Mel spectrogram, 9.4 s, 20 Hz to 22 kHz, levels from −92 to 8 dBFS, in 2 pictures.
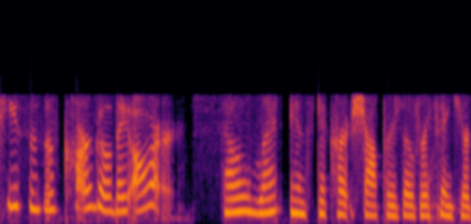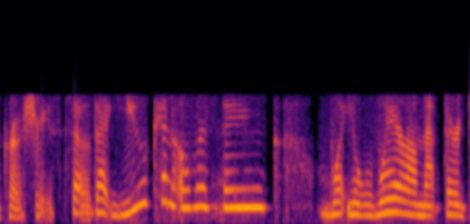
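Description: A speech recording runs with Speex codec damage from start to finish. The voice sounds hoarse and grainy, with a noisy edge. Speex is a CELP codec that rebuilds speech from a vocal-tract model plus a coded excitation signal. Here that excitation gets too few bits, so the fine detail is replaced with rough noise. The damage is plainly audible, which fits a low setting near 11 kbps.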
